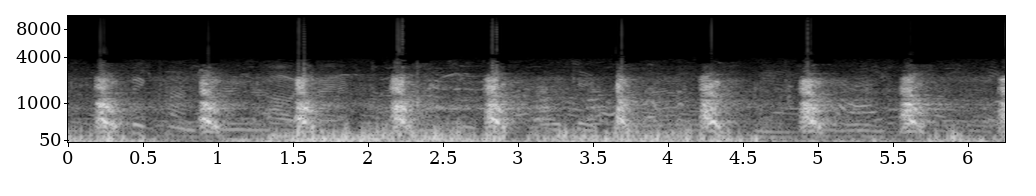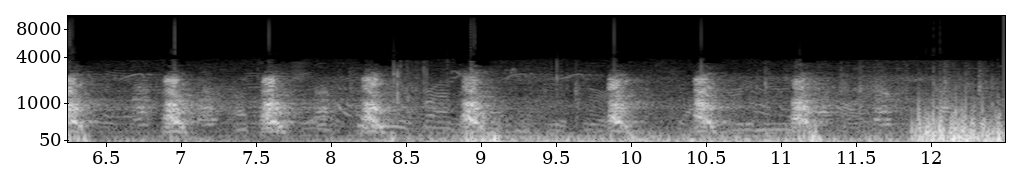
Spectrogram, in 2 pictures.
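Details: Giant Schnauzer barking steadily: deep, punchy barks repeated roughly every half second to second for about twelve seconds, with a person speaking at the start and end.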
